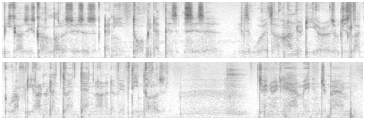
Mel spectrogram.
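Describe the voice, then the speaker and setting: Whispering teen guy. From Netherlands. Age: teens. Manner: casual, rambling, with many fillers. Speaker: ASMR YouTuber. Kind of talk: whispered ASMR chat. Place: small bedroom with a sloped ceiling. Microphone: large studio mic close on the desk.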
